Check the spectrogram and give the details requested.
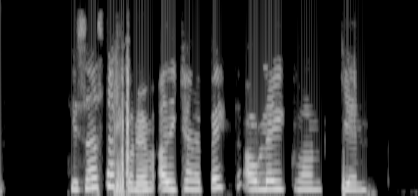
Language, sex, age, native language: Icelandic, female, 12, Icelandic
